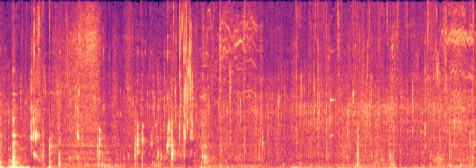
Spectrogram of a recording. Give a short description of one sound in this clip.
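Crispy bread crackles as a man breaks it apart.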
